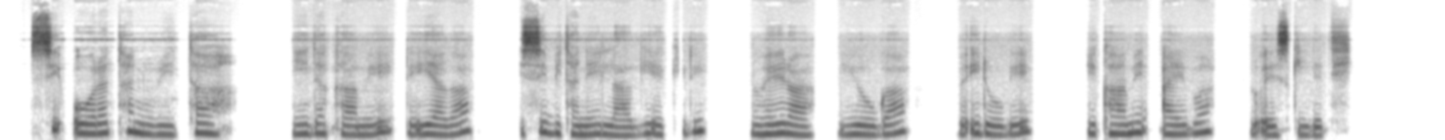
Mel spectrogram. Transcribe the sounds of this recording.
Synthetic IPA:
ʔɪsːɪo̞ːɾɐt̪ʰːɐnʊbiːt̪ʰːaː | jiːd̪ɐkʰaːmeːd̪̥ɛʔɪjaːɡaː | ʔɪsːɪbɪt̪ʰɐneːlaːɡɪɛkʰːɪd̪ɪ | nʊhe̞ːɾaː | ɪjoːɡaː | bɛʔɪd̪o̞ːɡe̞ː | hɛkaːmɛɐjbɐ | lɔ̰ʔe̞ːsɡ̥iːd̪ɛt̪ʰɪ̥

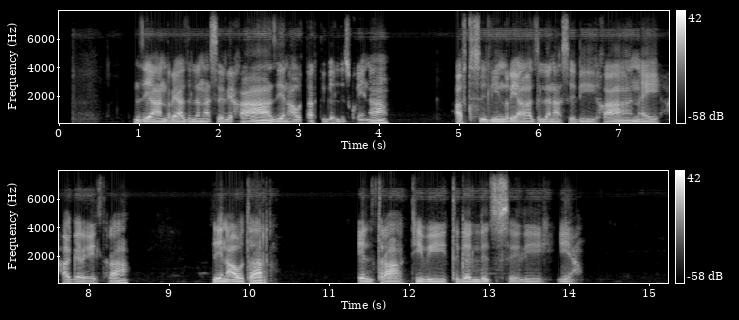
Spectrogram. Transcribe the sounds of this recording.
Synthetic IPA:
zianɨɾiʔazɐlːɐnasɨʔlixɐʔaze̞naːwt̪ʰaɾt̪ʰɨɡɐlːɨt͡sʼkʰo̞jna | ʔaβt̪ʰi̥sɨʔlinɨɾiʔazɐlːɐnasɨʔlixaʔanajhaɡɐɾʔelt̪ʰɾa | z̥e̞naʔawt̪ʰaɾ | ʔelt̪ʰɾat̪ʰiβit̪ʰɨɡɐlːɨt͡sʼsɨʔliɨjːa

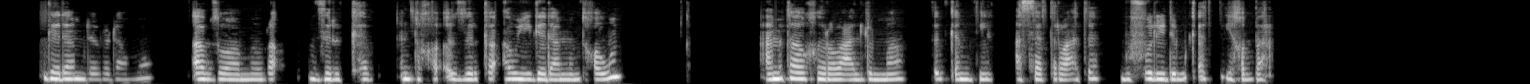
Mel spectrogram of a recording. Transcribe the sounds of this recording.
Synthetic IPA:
ɡɐd̪amd̪ɐβɾɐd̪ɐmːo | aβzowamɐβɾaʔʼ | zɨɾɨkʰːɐβ | ʔɨnt̪ʰɨzɨɾɨkʰːɐβʕawjɪɡɐd̪amɨnt̪ʰɨ̥xɐwːʊn | ʕamɐt̪ʰawixɨβɾɐwaʕald̪ɨmːa | t̪ʼɨkʼːɐmt̪ʰi | ʕasːɐɾt̪ʰɨɾbaʕt̪ʰɐ | bɨfɨlid̪ɨmkʼɐt̪̚jɪxɨbːɐɾ

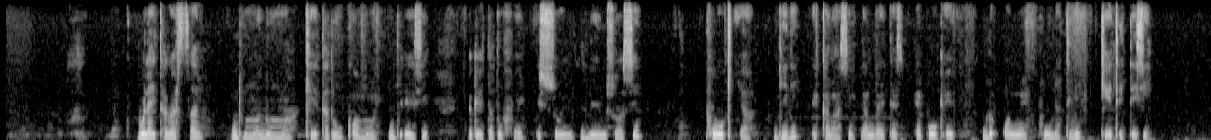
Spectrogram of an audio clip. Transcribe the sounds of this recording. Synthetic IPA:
wɔlɐjt̪ʰːɐɡɐɾsɐn | d̪ʊmːɐd̪ʊmːɐkʰe̞ːt̪ːɐt̪ʊkʼɔɐmːɔjd̪ɛʔe̞ːsɪ | ɛke̞ːt̪ːɐt̪ʊfːɛ | ɪsːɔjle̞ːmʊsʊwaːsːɪ | pʰo̞ːkʼɪja̰ | ɡiːd̪ɪ | ɛkːɐnaːsɪd̪ɐnd̪ɐjɛt̪ːe̞ːshɛpo̞ːkʼeː | lɔʔɔnːɛpʰuːlɐt̪ːɪd̪ɪ | kʰe̞ːt̪ʼːɛt̪ːe̞ːsɪ

